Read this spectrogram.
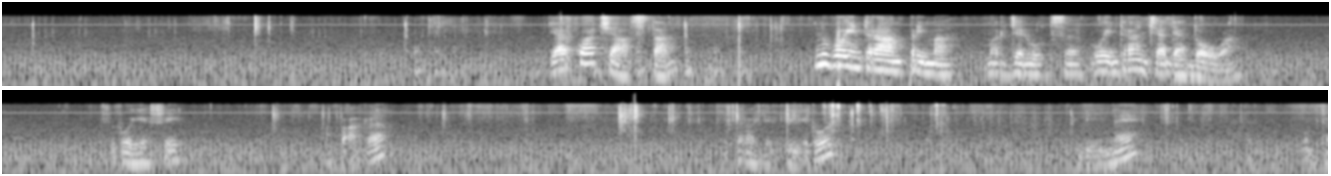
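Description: Small plastic beads click softly against each other.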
